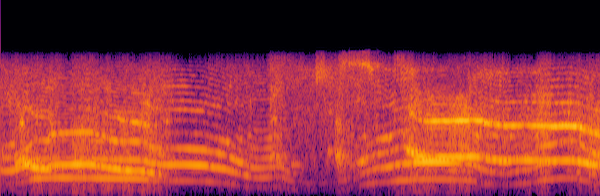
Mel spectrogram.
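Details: Several gray wolves at a zoo howl together in the morning, long sliding tones overlapping in a wavering chorus.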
